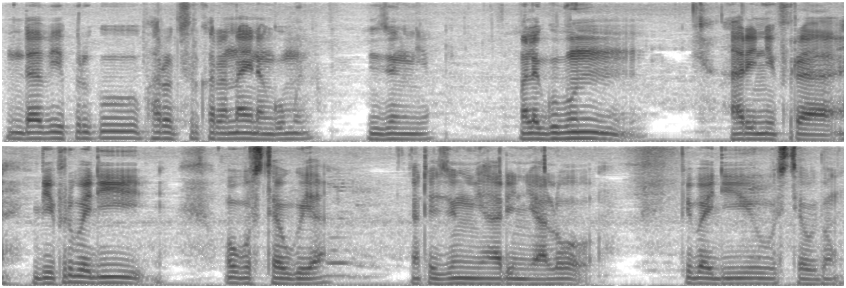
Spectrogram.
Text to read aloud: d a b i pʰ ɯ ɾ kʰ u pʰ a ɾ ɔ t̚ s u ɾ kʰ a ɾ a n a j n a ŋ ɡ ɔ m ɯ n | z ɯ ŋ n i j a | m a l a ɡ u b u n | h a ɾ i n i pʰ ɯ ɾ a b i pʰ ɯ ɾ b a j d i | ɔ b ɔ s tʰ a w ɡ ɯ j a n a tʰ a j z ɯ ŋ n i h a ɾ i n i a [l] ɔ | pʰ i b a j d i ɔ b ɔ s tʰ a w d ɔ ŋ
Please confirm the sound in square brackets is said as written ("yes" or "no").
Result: yes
